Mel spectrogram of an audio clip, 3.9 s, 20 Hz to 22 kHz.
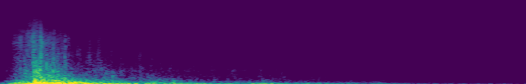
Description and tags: Cinematic Woosh SFX-014
Cinematic Woosh effect,is perfect for cinematic uses,video games.
Effects recorded from the field.
Recording gear-Zoom h6 and Microphone - RØDE NTG5
REAPER DAW - audio processing
sweep, stinger, hit, sound, riser, deep, trailer, logo, effect, tension, industrial, indent, reveal, swoosh, impact, boom, movement, sub, game, metal, gameplay, cinematic, thud, implosion, transition, video, explosion, bass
